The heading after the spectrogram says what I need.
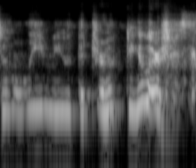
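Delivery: put-on whispering girl's voice. Narrating a scene, voicing a girl who leans into the listener's ear, whispering. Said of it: "She gets in her ear and she's like".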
